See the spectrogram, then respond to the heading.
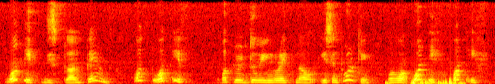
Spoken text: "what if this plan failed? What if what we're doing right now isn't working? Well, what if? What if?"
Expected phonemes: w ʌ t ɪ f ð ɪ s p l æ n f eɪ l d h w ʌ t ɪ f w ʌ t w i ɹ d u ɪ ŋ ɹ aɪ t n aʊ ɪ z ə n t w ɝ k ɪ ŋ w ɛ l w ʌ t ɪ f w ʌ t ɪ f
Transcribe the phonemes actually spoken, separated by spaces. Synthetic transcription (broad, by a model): w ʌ t ɪ f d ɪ s p l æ n p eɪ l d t w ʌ t ɪ f w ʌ t w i ɹ d u ɪ ŋ ɹ aɪ t n aʊ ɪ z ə n t w ɝ k ɪ ŋ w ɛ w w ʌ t ɪ f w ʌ t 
